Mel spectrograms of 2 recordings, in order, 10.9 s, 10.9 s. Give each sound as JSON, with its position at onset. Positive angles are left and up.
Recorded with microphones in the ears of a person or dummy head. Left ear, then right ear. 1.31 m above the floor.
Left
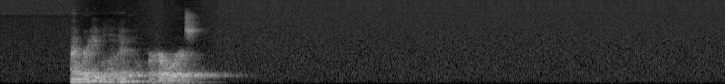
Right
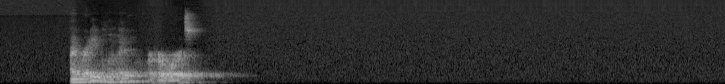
{"t": 1.1, "sound": "a man speaking", "side_deg": -80, "distance_m": 1.5}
